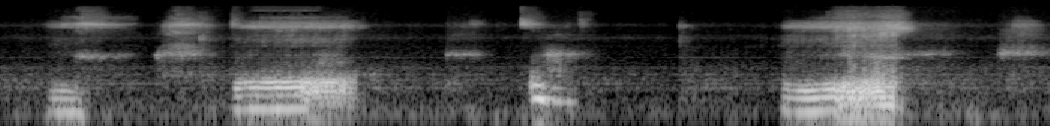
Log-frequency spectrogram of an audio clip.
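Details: Snoring and heavy breathing audio: loud rattling snores on inhalation alternating with quieter, whistly exhalations and heavy breathing between them, during sleep.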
